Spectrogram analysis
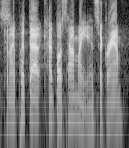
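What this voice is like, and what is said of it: Imitates another person's voice. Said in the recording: “That's my impression of Russ.”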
